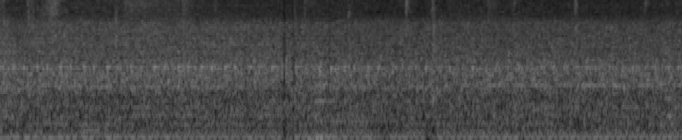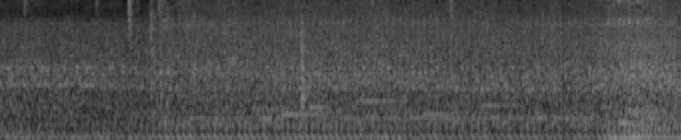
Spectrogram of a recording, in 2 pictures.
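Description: Small hatchback's engine running at low revs as the car creeps forward into a tight parking spot, getting louder briefly near the end.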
